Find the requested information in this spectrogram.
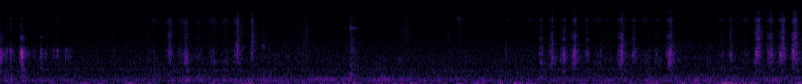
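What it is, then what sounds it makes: Wax-coated scratch-art paper being scratched. A wooden stylus scratches strawberry details into a black, wax-coated scratch-art page in a small spiral-bound pad, the thin flat paper resting on a table. Quiet, dry, bright scratching strokes come in quick clusters with brief pauses over a faint low background rumble.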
